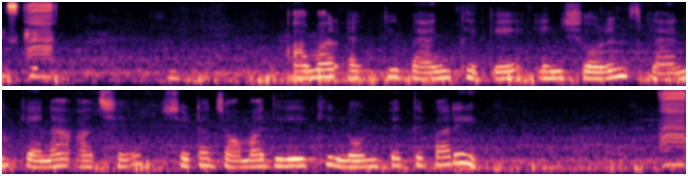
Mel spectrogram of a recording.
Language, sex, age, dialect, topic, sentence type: Bengali, female, 25-30, Standard Colloquial, banking, question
